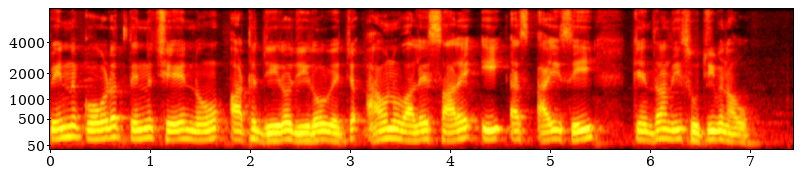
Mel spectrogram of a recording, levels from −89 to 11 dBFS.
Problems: background conversations at intervals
